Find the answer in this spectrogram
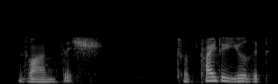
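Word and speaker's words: zwanzig: okay sometimes you say swanik or sometimes you say vanish at the moment you are in A1 so it's fine you can use them but however the right form is zanes so try to use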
